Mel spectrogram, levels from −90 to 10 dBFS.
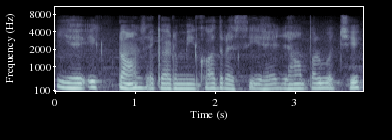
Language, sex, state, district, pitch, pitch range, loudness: Hindi, female, Punjab, Kapurthala, 180 Hz, 170-190 Hz, -17 LUFS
